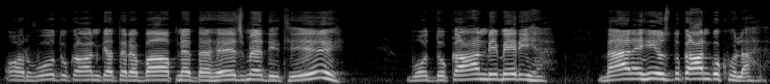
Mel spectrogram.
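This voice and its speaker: A performer plays a tyrannical father and shop owner in a melodramatic family story. The voice is bright and hard-edged, always domineering, with a threatening, shouting delivery. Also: mid-range voice, steady tone, a little slow. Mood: angry, domineering. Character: tyrannical, short-tempered middle-aged father and shop owner. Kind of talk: melodramatic audio story dialogue.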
